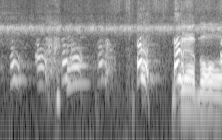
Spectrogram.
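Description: A hunting dog barks and yelps in a quick, excited series of high, sharp calls, fairly loud, ending in a longer, louder howling bark over a faint steady whine.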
